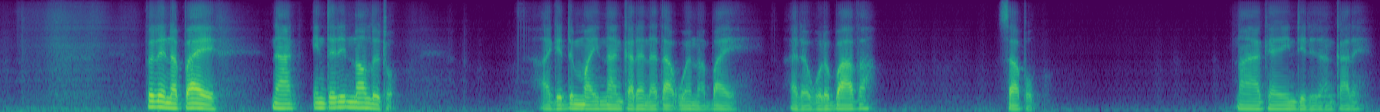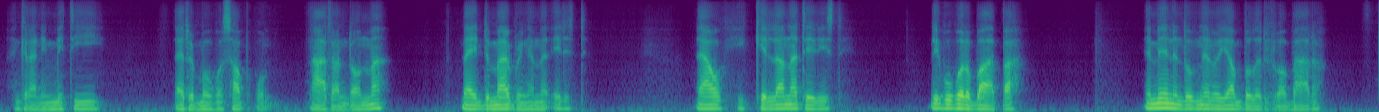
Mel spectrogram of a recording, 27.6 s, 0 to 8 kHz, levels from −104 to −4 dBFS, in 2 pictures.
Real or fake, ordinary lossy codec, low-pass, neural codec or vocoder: fake; none; none; codec, 16 kHz, 0.2 kbps, FocalCodec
